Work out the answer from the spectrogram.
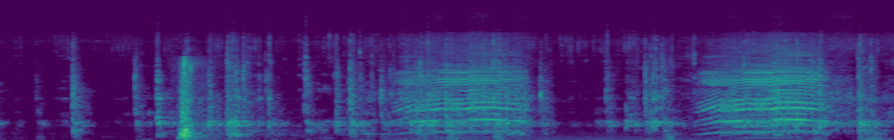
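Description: A cow mooing twice, two long calls of about a second each, after a few scattered knocks and clicks.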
